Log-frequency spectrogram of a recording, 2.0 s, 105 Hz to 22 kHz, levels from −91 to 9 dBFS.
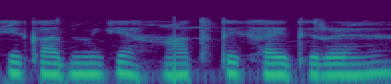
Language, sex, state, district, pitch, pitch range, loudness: Hindi, female, Bihar, Saran, 200 Hz, 195-210 Hz, -34 LUFS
